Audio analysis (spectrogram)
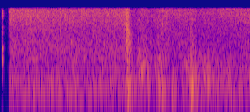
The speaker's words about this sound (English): Lightning strikes, and this family has a moment never to forget.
